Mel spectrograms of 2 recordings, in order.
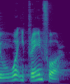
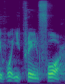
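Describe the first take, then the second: First: "praying" stressed, question falls. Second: "for" stressed at the end of the question. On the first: Preacher contrasting two emphases, stressing "praying". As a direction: lean on the word "praying". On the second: Preacher contrasting two emphases, stressing "for". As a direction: lean on the final word "for". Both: Shown as a demonstration. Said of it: "put the emphasis on that question in two ways".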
